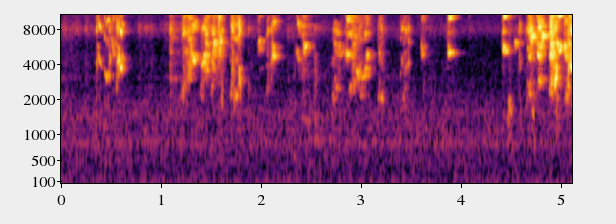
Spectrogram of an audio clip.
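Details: Young lovebird in gacor style, soft scattered high squeaks and short twittering bursts, closing with a louder shrill chatter; background hiss and hum.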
